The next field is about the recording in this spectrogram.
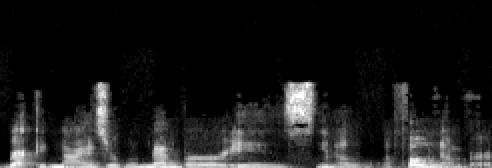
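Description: This woman has an American accent and a fairly low pitch. Vocal fry runs through her voice. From Long Island, New York. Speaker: journalist and museum storyteller. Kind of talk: casual chat.

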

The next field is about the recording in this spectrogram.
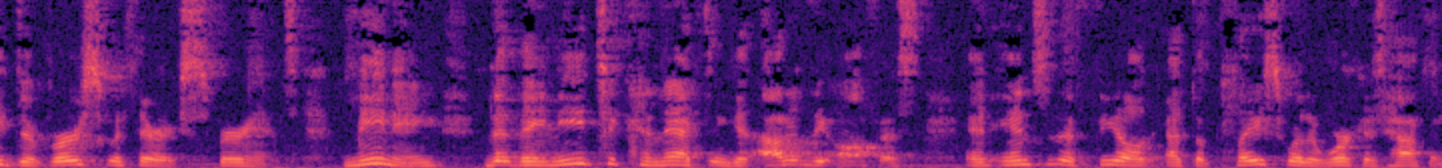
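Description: High male voice with lively intonation at a moderate pace, over noticeable background noise. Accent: American. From Southern California. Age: 40s. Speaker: construction company founder and author. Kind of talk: podcast interview. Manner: animated.

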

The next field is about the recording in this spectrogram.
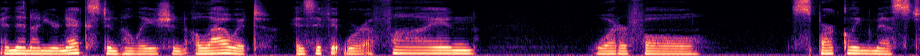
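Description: A woman's very deep, low voice, dark and mellow, somewhat breathy, with a calm tone, monotone flat intonation, a very slow pace and long, frequent pauses. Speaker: meditation guide. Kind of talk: guided meditation. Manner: calm with long pauses.

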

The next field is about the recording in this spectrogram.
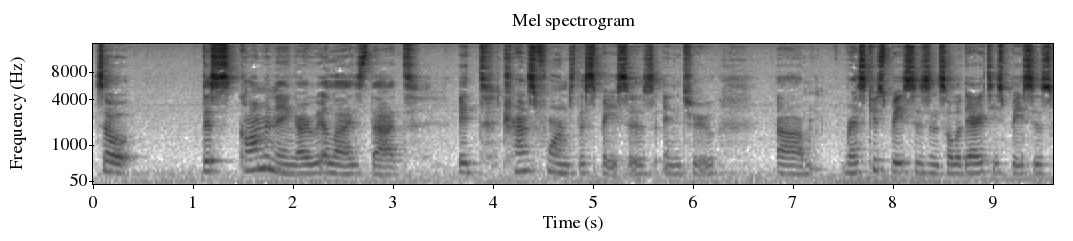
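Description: Speaking with an Arabic accent, a woman uses medium pitch and fairly even intonation. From Lebanon, Palestinian refugee camp in Beirut. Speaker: geography researcher. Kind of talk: interview.

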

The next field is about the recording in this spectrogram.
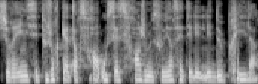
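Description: A very clean recording keeps the background silent. Intonation remains fairly even throughout. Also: woman. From Paris, France. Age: 30s. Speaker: journalist and author. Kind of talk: interview.

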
